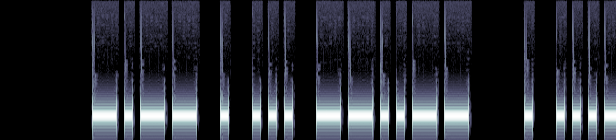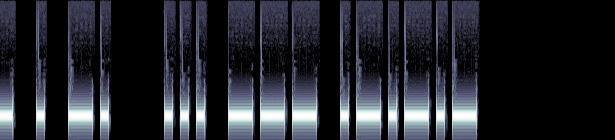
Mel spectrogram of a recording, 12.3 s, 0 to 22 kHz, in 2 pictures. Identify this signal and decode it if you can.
Morse code, heard as a keyed tone, about 15 wpm, 700 Hz. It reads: YES, EVEN SO.
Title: Sentences from Top 1000 Words - Review Part 1 - 15wpm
